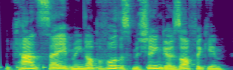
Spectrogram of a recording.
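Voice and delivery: ordinary delivery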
